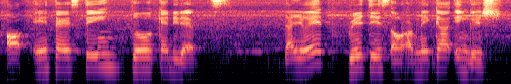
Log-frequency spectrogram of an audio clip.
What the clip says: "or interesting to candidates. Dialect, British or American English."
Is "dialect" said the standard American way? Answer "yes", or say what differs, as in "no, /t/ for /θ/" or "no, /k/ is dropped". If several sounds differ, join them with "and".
no, /k/ is dropped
